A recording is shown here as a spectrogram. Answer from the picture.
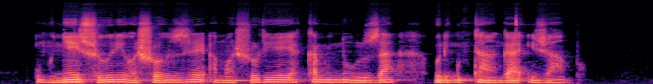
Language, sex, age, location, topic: Kinyarwanda, male, 18-24, Nyagatare, education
